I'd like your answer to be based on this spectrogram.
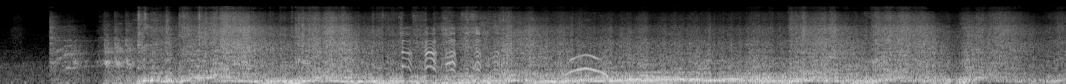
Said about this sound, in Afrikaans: maar hoekom maak hy so vreeslike lawaai? Hy het 'n uh, eh, baie baie kort uitlaatstelsel en dit het maar als met sy soos die Engelsman sê met sy performance te doen. Jy soek 'n goeie vloei met jou uitlaatgasse.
